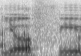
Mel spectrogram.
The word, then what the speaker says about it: Yovie: Yofi Widianto aja atau ada Yofi Widianto Wiryawan.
